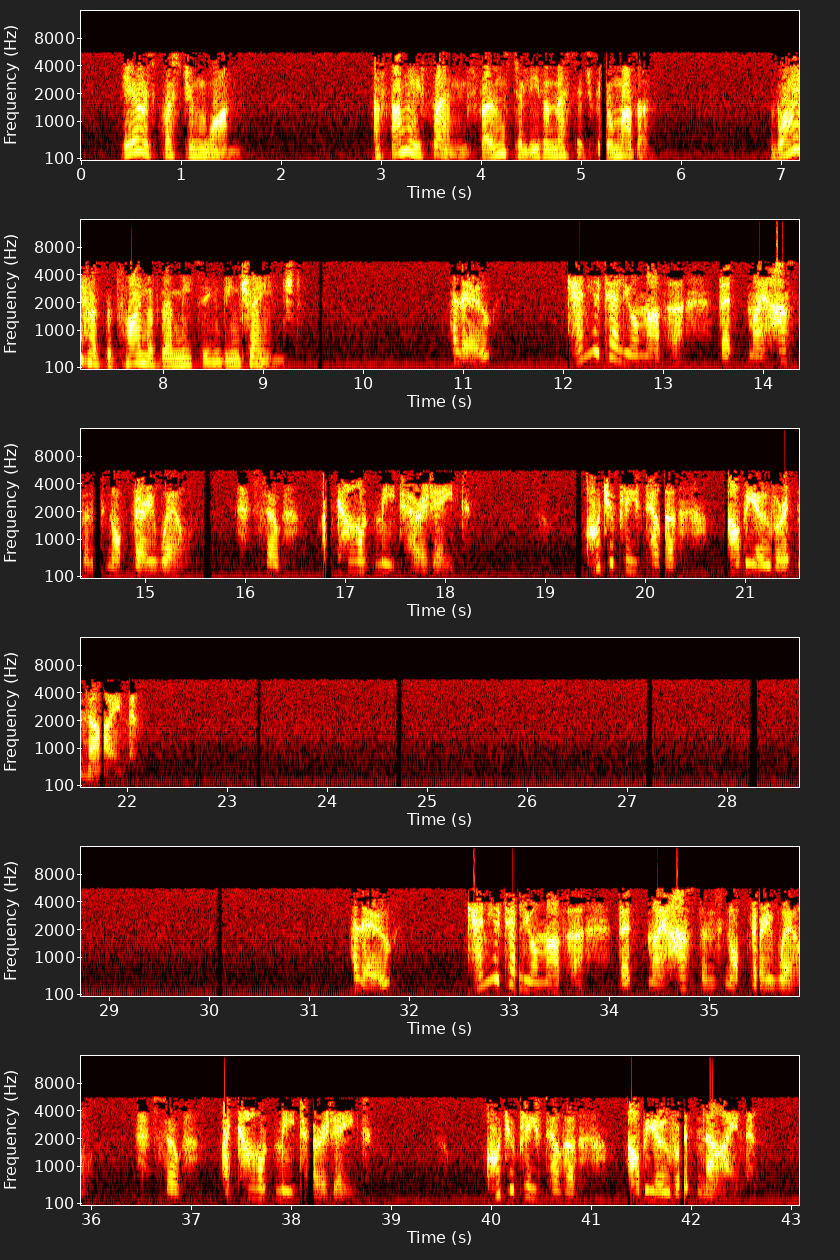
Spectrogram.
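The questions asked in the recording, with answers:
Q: Why has the time of their meeting been changed?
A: Because her husband is not very well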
